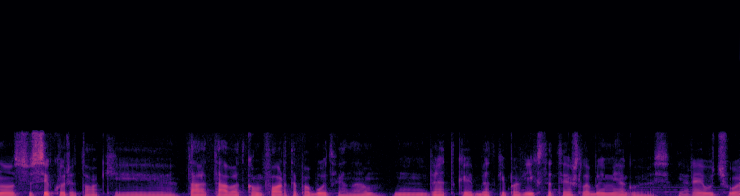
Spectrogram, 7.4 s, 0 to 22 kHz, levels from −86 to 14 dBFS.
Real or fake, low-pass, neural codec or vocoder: real; 7.2 kHz; none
